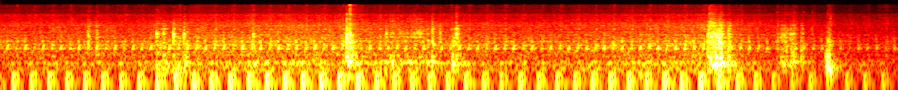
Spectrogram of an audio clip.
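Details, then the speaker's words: Scooter CVT after the belt fix and the cover closed: even, steady idle pulse with no rubbing or flapping from the belt case; normal quiet CVT belt drive. "nah Langsung halus suaranya ya"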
